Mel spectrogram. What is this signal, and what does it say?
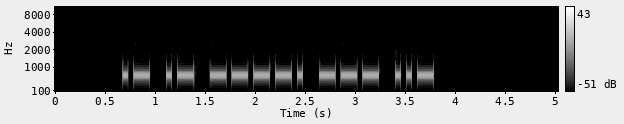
Morse code, heard as a keyed tone, about 22 wpm, 700 Hz. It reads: AA9OU
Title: USA Call Signs - 5 Characters - Repeated 3x - 22wpm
